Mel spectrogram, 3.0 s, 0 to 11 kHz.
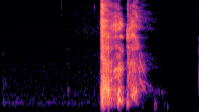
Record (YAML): cough_length: 3.0 s
cough_amplitude: 32623
cough_signal_mean_std_ratio: 0.27
survey_phase: beta (2021-08-13 to 2022-03-07)
age: 45-64
gender: Female
wearing_mask: 'No'
symptom_cough_any: true
symptom_runny_or_blocked_nose: true
symptom_shortness_of_breath: true
symptom_sore_throat: true
symptom_abdominal_pain: true
symptom_fatigue: true
symptom_fever_high_temperature: true
symptom_headache: true
symptom_change_to_sense_of_smell_or_taste: true
symptom_onset: 3 days
smoker_status: Never smoked
respiratory_condition_asthma: false
respiratory_condition_other: false
recruitment_source: Test and Trace
submission_delay: 2 days
covid_test_result: Positive
covid_test_method: RT-qPCR
covid_ct_value: 14.7
covid_ct_gene: ORF1ab gene
covid_ct_mean: 15.0
covid_viral_load: 12000000 copies/ml
covid_viral_load_category: High viral load (>1M copies/ml)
